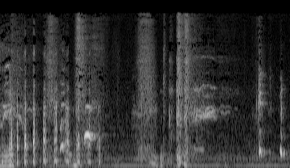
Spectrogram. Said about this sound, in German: Gesundheit. Gesundheit.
